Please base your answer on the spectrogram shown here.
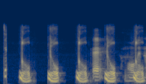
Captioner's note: drink gulping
